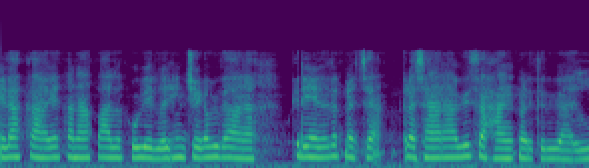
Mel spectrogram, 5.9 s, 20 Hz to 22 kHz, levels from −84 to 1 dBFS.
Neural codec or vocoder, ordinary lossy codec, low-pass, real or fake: autoencoder, 22.05 kHz, a latent of 192 numbers a frame, VITS, trained on many speakers; AAC, 32 kbps; 7.2 kHz; fake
